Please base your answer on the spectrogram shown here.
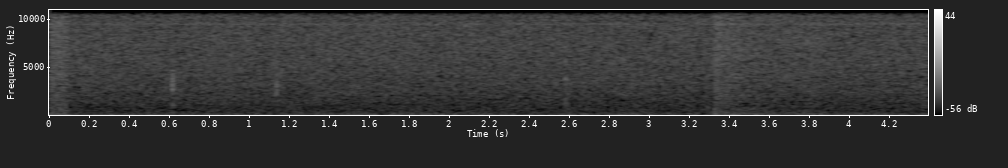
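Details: Steady faint hiss and background static with a soft rustle, no animal calls.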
